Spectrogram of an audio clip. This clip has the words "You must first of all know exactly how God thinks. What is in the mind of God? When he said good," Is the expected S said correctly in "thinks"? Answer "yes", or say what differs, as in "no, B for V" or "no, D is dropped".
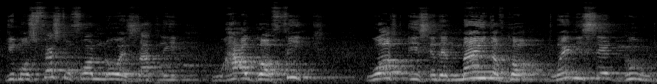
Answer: no, S is dropped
